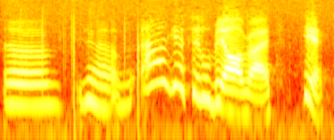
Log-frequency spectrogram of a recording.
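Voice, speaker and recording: Very high-voiced, fussy shopkeeper. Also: female voice, huge pitch swings, takes it slowly, full character voice. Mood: doubtful, businesslike. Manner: hesitant, gossipy. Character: fussy, chatty female corset shop proprietor. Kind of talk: 1940s radio comedy acting. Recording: noisy 1940s radio recording.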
